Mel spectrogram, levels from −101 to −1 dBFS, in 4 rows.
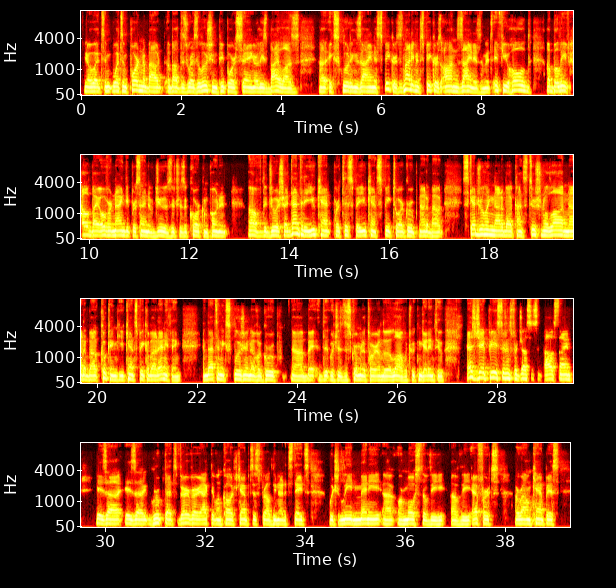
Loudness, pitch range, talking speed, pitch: -12 LUFS, 110-130 Hz, 190 wpm, 120 Hz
